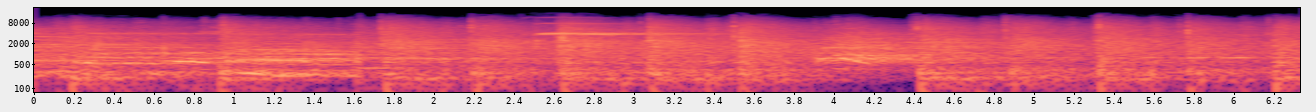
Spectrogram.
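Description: Indoor volleyball arena: repeated sharp thumps and knocks over crowd noise and players' shouts. A short, high referee's whistle sounds about halfway through.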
